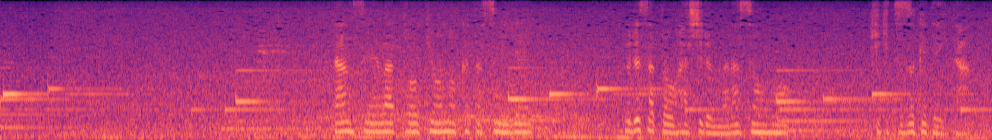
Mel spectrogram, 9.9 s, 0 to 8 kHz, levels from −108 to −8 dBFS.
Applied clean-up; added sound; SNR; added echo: none; none; none; none.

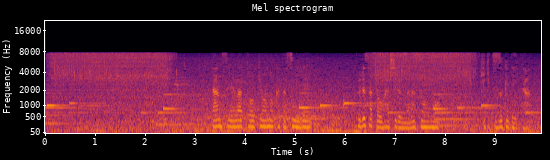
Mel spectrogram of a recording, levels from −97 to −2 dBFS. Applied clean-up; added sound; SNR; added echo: none; Water tap, faucet; 11 dB; none.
